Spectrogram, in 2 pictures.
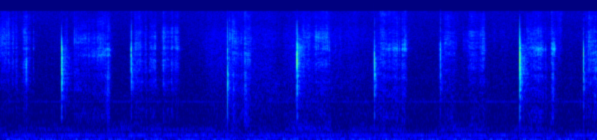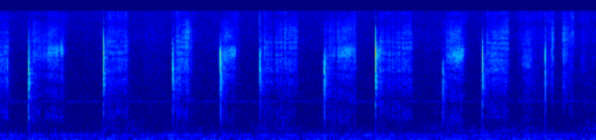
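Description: Long dark nails scratch small, solid, pale limestone rocks, and the rocks are rubbed against each other. Quiet, bright, dry scratching comes in short bursts, punctuated by sharp clicks that die away almost instantly, over a faint steady low hum.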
